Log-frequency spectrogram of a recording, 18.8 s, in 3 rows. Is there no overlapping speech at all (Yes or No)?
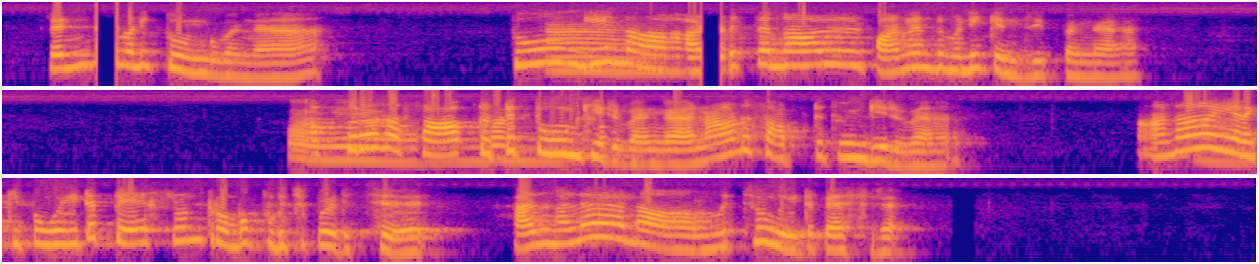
No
